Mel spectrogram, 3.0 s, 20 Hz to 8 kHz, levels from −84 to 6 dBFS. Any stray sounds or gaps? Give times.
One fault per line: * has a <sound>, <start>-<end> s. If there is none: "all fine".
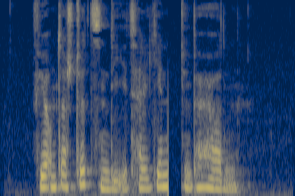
* has a dropout, 1.7-1.8 s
